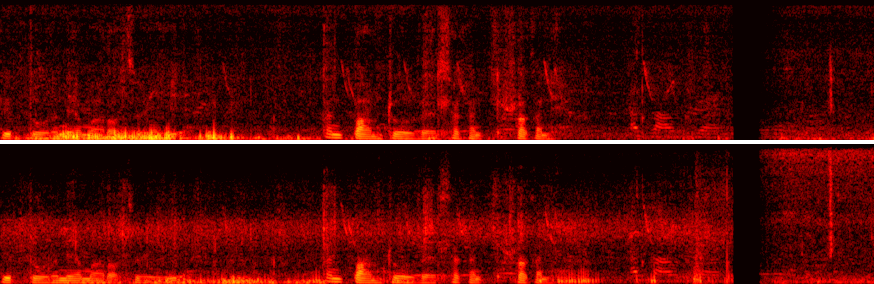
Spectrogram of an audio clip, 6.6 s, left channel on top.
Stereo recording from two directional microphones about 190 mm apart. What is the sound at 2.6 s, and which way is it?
Speech, 20° left (ahead or behind).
